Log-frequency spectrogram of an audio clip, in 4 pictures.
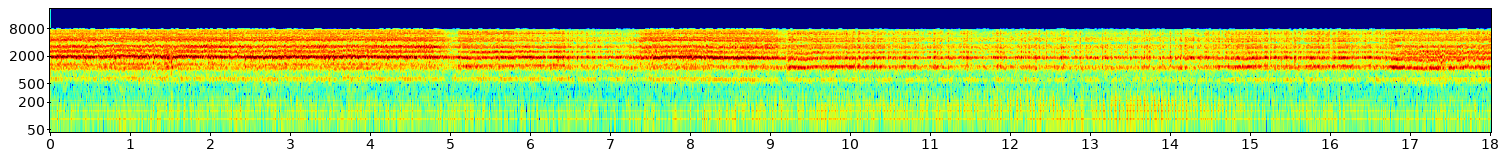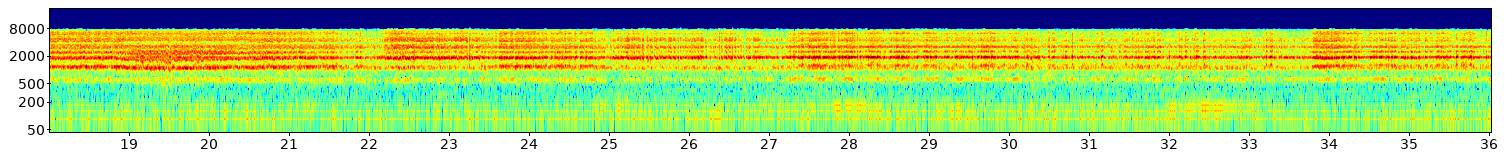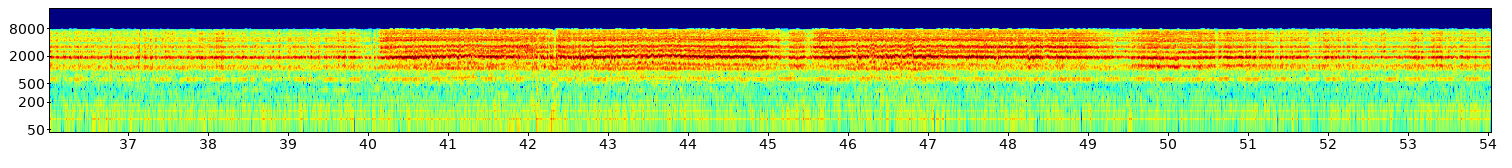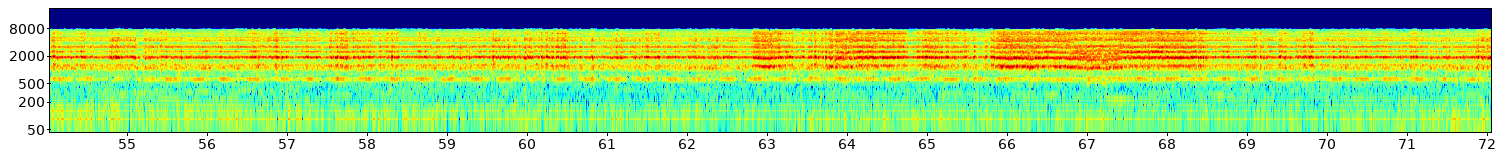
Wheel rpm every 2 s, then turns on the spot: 170, 160, 170, 160, 160, 160, 160, 160, 160, 160, 160, 160, 160, 170, 170, 170, 170, 170, 170, 170, 160, 160, 170, 160, 170, 170, 170, 170, 170, 170, 170, 170, 170, 160, 170, 160.
none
